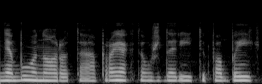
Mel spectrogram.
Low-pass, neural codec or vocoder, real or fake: 7.2 kHz; none; real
